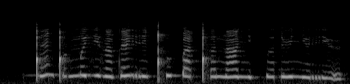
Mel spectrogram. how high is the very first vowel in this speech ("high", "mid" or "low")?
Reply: mid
